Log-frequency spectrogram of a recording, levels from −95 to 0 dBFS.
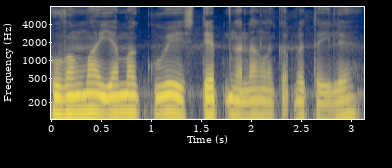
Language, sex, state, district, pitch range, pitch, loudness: Wancho, male, Arunachal Pradesh, Longding, 105-125 Hz, 120 Hz, -16 LUFS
